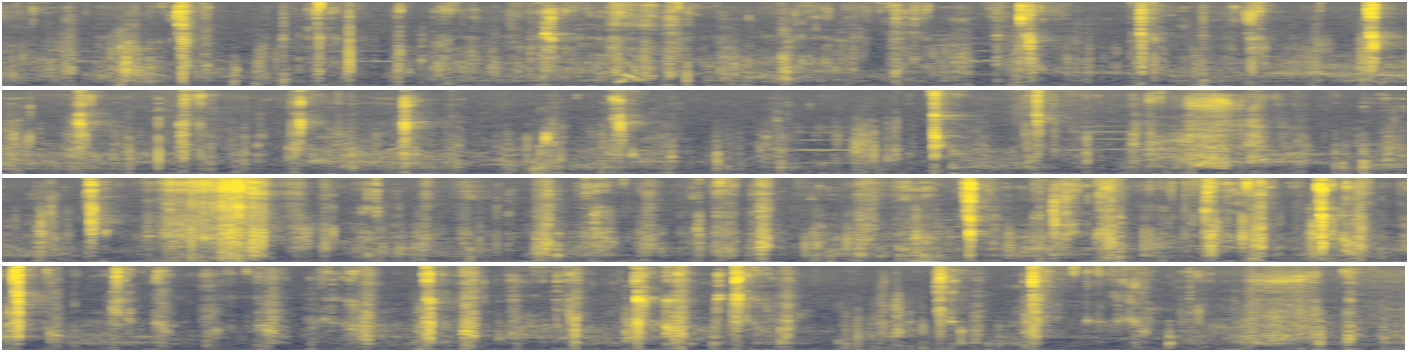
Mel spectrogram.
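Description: Close-miked mouth sounds of eating by hand: a steady run of crisp crunching and wet chewing. One much louder crunch comes about halfway through, a bite of raw red onion.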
